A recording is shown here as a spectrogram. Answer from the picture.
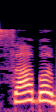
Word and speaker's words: Sabah: due to local dialect the word sabah has been pronounced as sabha by the local community while brunei was a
